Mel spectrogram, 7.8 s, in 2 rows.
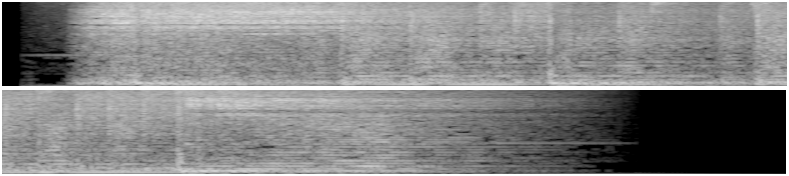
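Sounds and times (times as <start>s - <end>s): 
jingle: 0.3s - 7.0s.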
